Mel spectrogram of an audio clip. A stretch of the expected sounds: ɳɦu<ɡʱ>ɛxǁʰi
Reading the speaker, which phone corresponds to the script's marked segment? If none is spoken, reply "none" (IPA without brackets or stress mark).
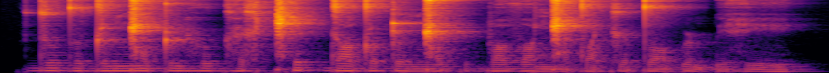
ɡʱ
